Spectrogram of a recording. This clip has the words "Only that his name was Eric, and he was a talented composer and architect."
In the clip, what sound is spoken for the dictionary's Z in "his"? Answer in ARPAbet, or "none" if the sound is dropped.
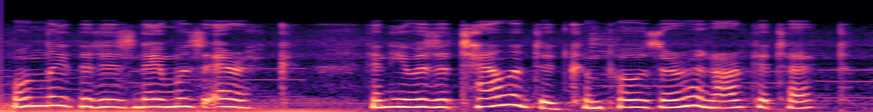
Z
